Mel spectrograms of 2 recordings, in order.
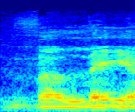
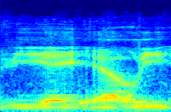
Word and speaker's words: Vale: And I bought Vale, I guess is the pronunciation, VALE, and I paid $13.63 per share.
